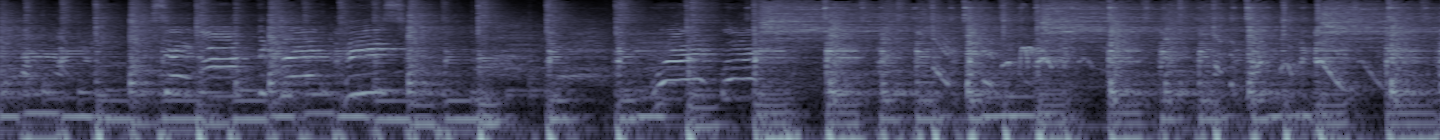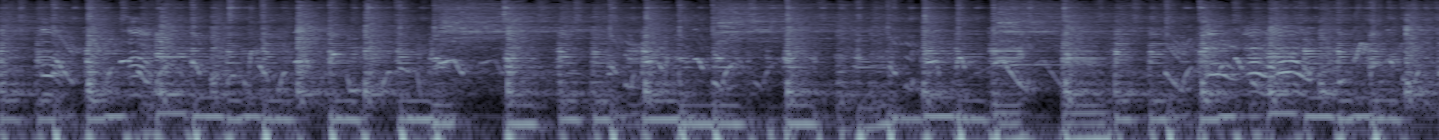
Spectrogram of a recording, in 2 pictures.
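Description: Live band music with a steady beat: bass guitar, drum kit and conga drums. The band drops back briefly about four seconds in, then comes back in full around six seconds.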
